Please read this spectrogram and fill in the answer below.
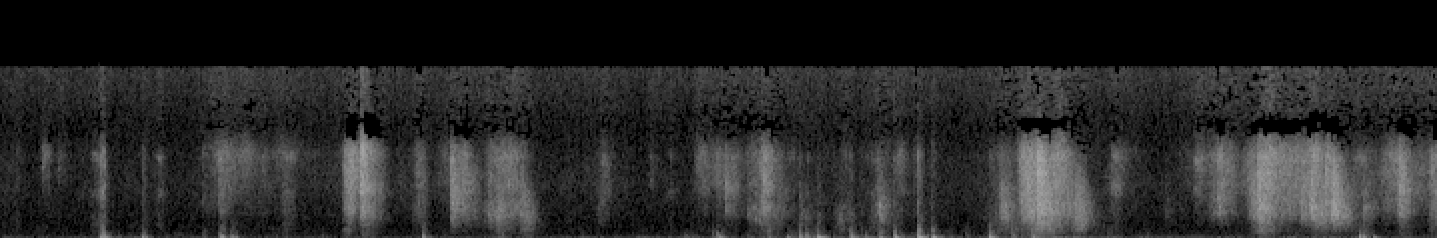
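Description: Lhasa Apso puppy scrabbling and digging in a fleece-lined dog bed while playing with a fabric toy: irregular scratching and rustling with soft low thumps.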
